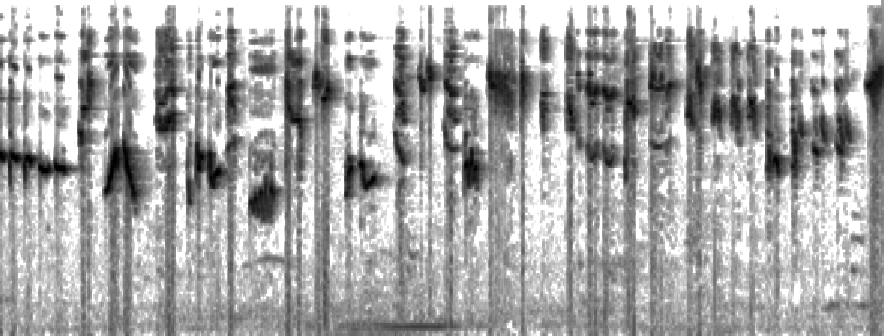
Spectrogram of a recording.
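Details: Orange-headed thrush pouring out a long, busy song of varied whistles, chirps and trills, opening with a steady level whistle, then rapid high notes packed closely together.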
